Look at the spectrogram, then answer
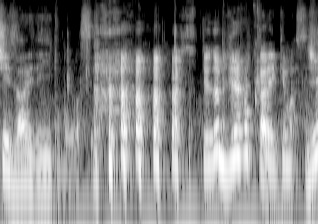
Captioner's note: laughter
